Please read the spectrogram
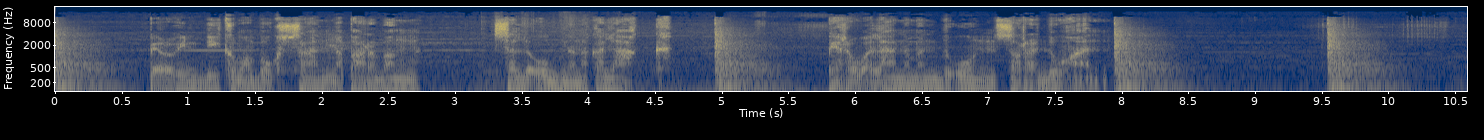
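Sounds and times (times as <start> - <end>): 
heavy bang on a metal truck door: 0.0 - 0.6, 4.9 - 5.6, 7.9 - 8.6, 9.6 - 10.1
speech: 0.9 - 4.7, 5.9 - 8.2.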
